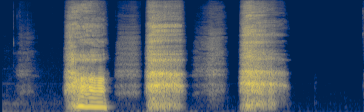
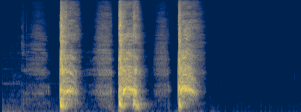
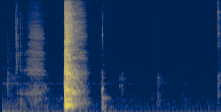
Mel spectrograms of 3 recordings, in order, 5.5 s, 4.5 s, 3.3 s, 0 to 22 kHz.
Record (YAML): exhalation_length: 5.5 s
exhalation_amplitude: 28525
exhalation_signal_mean_std_ratio: 0.47
three_cough_length: 4.5 s
three_cough_amplitude: 32768
three_cough_signal_mean_std_ratio: 0.33
cough_length: 3.3 s
cough_amplitude: 32766
cough_signal_mean_std_ratio: 0.16
survey_phase: beta (2021-08-13 to 2022-03-07)
age: 45-64
gender: Male
wearing_mask: 'No'
symptom_none: true
smoker_status: Ex-smoker
respiratory_condition_asthma: false
respiratory_condition_other: false
recruitment_source: REACT
submission_delay: 12 days
covid_test_result: Negative
covid_test_method: RT-qPCR
influenza_a_test_result: Negative
influenza_b_test_result: Negative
